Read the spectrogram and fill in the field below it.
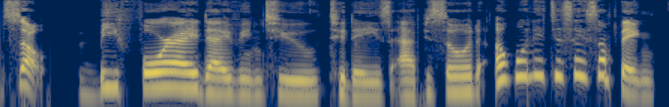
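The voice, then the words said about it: Slightly off, sick-sounding voice. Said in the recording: “I've been sick for the past couple of days, so pardon my voice if it's a little bit off”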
